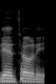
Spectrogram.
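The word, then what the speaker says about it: D'Antoni: it's on the tip of my tongue Mike Dan Antonio yeah Mike Danon right yeah it's Mike dantony yeah Mike Dan Antonio he combined his name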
